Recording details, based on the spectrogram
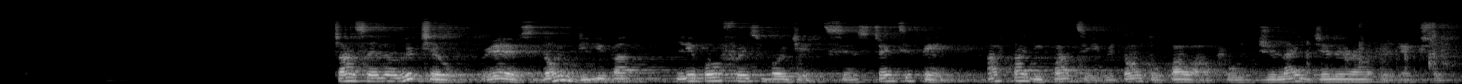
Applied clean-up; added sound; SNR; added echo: none; none; none; reverberation time 1.6 s.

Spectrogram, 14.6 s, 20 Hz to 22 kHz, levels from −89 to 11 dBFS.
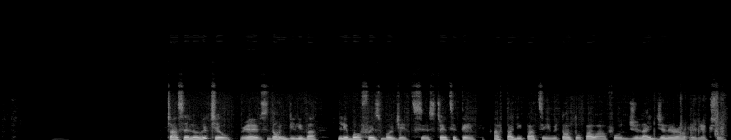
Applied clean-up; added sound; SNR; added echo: none; none; none; none.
